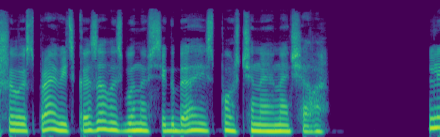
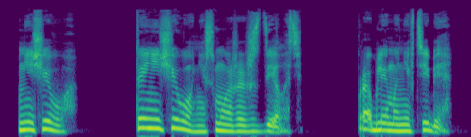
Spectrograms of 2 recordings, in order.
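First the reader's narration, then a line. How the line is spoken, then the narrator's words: Sighing. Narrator (Russian): вздохнул Ронан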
